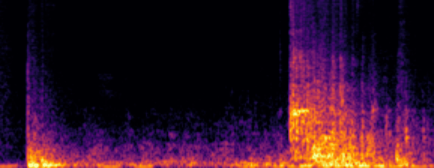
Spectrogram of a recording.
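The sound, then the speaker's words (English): At a bowling alley next to a recording studio, a bowling ball lands with a heavy thud and rolls with a low rumble, then smashes into the pins for a strike with a loud, clattering crash that rings on for a second. “One studio was next to a bowling alley.”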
